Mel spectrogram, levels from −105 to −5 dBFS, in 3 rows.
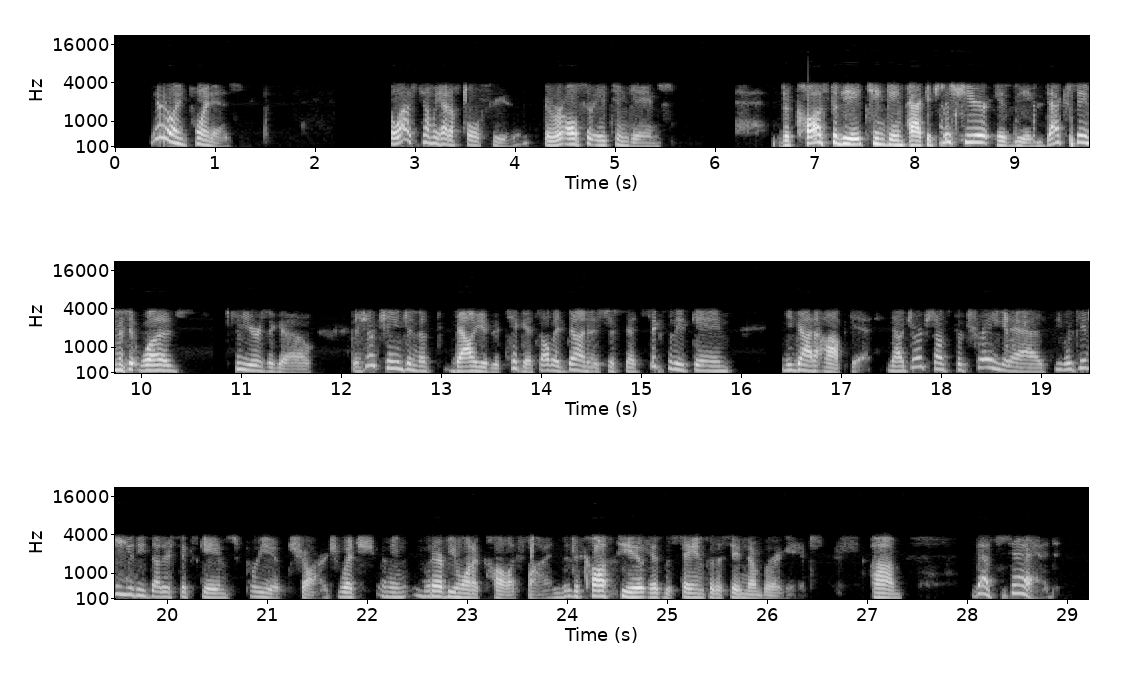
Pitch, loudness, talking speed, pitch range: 175 Hz, -24 LUFS, 205 wpm, 150-215 Hz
